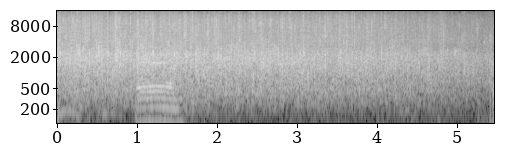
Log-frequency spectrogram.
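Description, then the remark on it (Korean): A church audience applauds the youth praise team steadily, dense overlapping clapping filling the whole stretch, with a brief voiced shout rising above it early on, then easing off slightly toward the end. “네, 얼마나 매력적이고 아름다운지 우리 박수를 칠까요 말까요?”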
